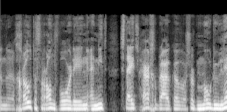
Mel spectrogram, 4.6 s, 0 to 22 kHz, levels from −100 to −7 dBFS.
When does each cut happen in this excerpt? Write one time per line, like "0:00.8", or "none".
0:02.8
